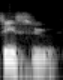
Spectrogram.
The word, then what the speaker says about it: Sisu: Okay, wait, great says it's pronounced Sisu.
